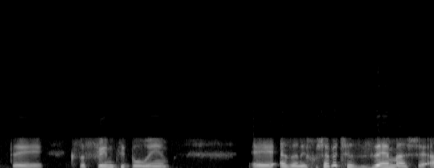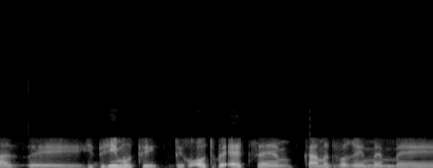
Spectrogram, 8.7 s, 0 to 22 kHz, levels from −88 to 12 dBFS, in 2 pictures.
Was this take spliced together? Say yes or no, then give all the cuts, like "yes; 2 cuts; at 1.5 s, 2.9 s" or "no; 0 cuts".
yes; 1 cut; at 7.3 s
